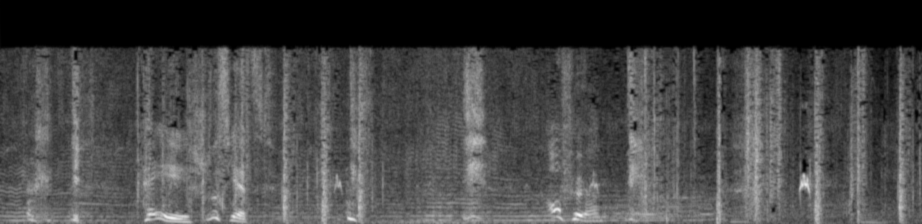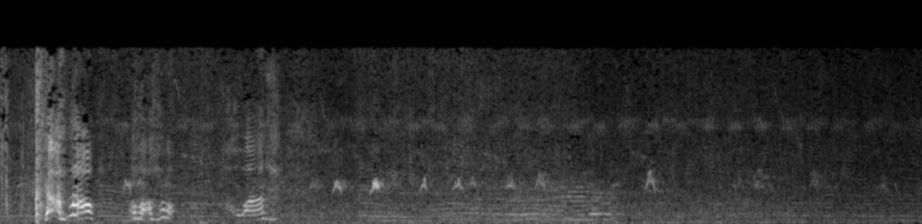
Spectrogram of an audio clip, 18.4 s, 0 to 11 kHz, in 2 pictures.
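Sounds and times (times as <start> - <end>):
flies buzzing: 0.0 - 18.4
speech: 0.2 - 0.9, 1.5 - 2.8, 5.5 - 6.4, 10.1 - 12.1
sharp knocks: 1.9 - 3.9, 6.6 - 9.9.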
